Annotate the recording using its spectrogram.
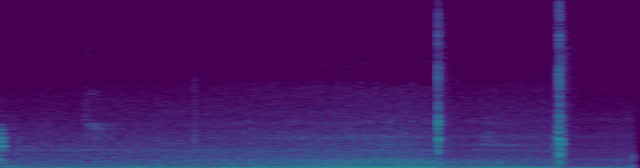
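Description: Two sharp snips of hand clippers cutting the lid fastening of a plastic storage tote, under a second apart near the end, over a steady low rumble.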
